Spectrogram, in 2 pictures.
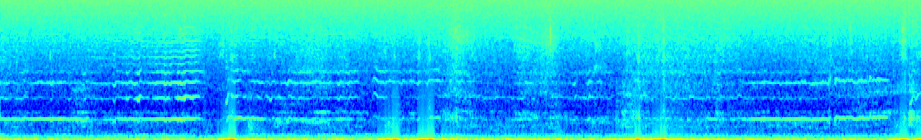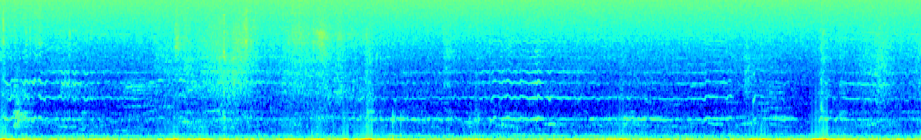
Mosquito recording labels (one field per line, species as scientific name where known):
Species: Anopheles funestus s.s.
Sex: female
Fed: unfed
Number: one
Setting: cup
